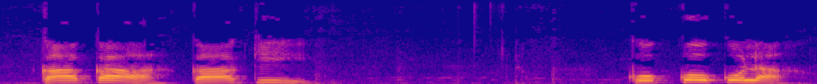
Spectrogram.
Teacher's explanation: तो ये जो क से आ रहा है, क वर्ण निकल रहे हैं, ये कंठ से निकल रहे हैं।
